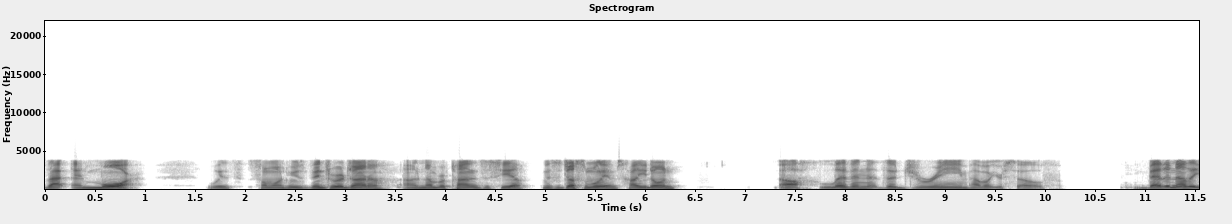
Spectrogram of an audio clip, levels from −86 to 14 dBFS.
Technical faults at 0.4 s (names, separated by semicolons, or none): none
